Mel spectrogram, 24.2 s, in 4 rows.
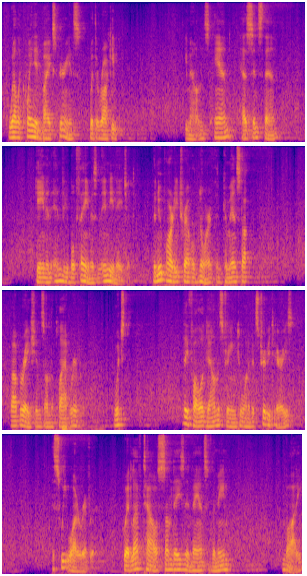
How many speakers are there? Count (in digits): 1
